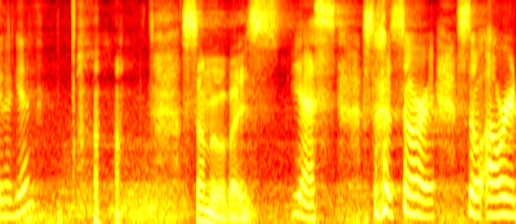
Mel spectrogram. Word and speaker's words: Semmelweis: Semmelweis.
